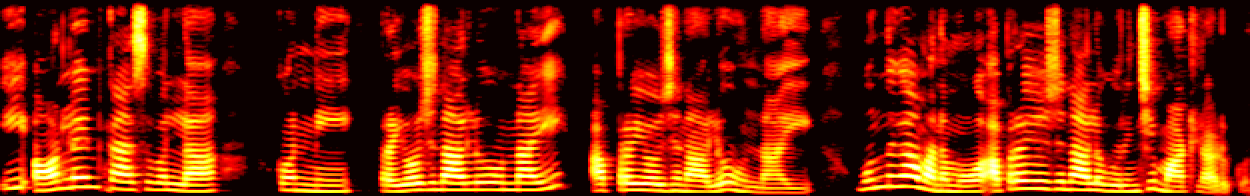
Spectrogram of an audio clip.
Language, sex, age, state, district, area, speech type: Telugu, female, 30-45, Andhra Pradesh, Chittoor, urban, spontaneous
